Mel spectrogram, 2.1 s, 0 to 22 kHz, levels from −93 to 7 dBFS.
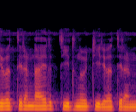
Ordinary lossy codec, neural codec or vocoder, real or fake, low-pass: none; none; real; none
